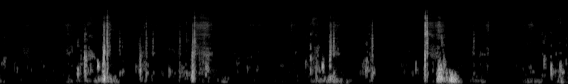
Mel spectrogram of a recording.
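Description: Bare feet thump and shuffle on a mat.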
